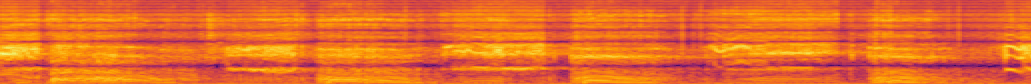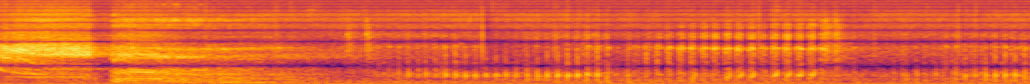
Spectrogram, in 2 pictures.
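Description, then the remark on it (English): The San Diego Zoo's rare snow leopard, Tibet the Second, growls in a series of rough, rhythmic, loud bursts, each broken by a strange rasping intake of breath, then settling into a lower continuous rumble. “This, with its peculiar inhalations, is the growl of the San Diego Zoo's rare snow leopard, Tibet the Second.”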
